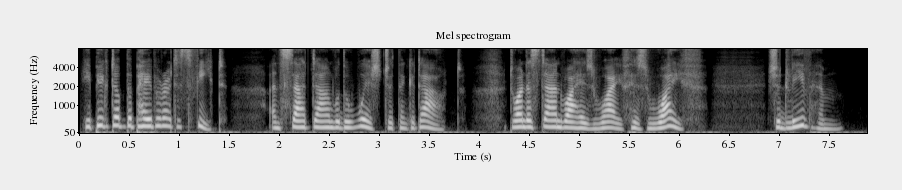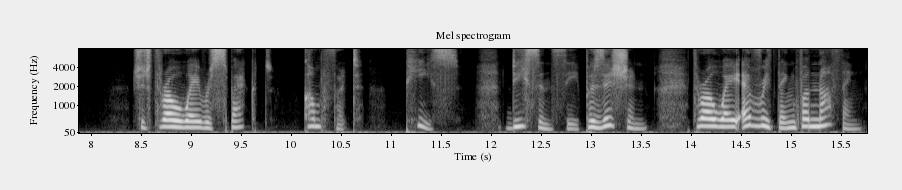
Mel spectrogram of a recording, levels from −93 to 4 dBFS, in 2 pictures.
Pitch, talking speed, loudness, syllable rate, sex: 215 Hz, 150 wpm, -19 LUFS, 4.9 syllables/s, female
